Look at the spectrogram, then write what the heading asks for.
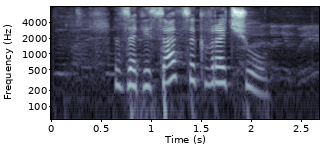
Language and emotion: Russian, positive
